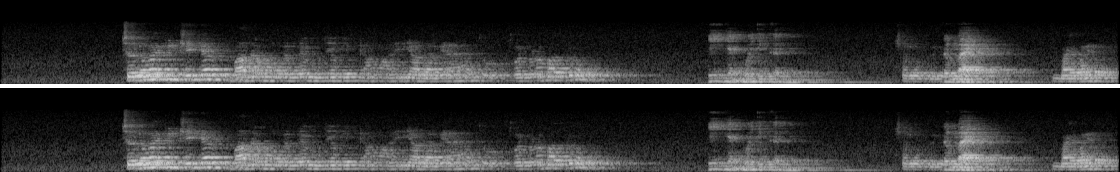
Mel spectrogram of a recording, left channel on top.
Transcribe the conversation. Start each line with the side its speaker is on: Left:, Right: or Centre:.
Centre: चलो भाई फिर ठीक है बाद में बात करते हैं मुझे अभी एक काम आ, याद आ गया है तो थोड़ी देर में बात करूँ
Right: ठीक है कोई दिक्कत नहीं
Centre: चलो फिर
Right: तो
Centre: ठीक
Right: बाय
Centre: है Bye bye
